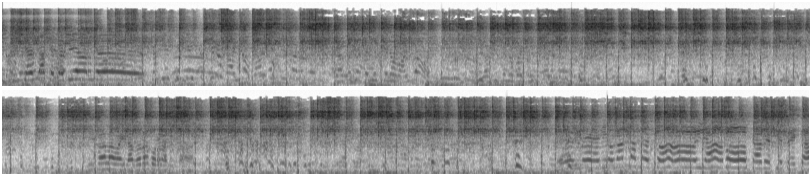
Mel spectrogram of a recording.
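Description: A pandereta, a Spanish frame drum with metal jingles, beaten by hand close by, its jingles ringing. It accompanies group singing of a traditional song, with sung phrases near the start, about halfway through and again near the end.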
